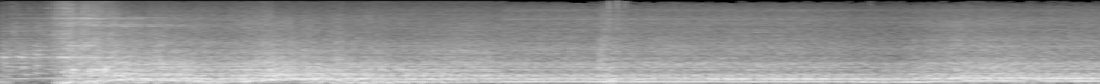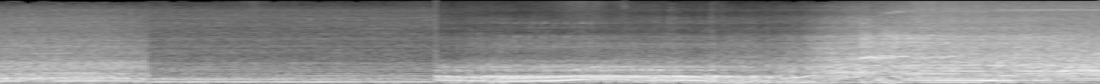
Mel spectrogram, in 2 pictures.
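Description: Sports car engine revving and accelerating, its pitch repeatedly rising and falling, with a dip and climb in pitch about ten seconds in.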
